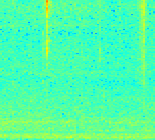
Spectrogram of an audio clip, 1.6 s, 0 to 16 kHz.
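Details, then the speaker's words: Trane XL18 18 SEER AC condenser, installed around 2001–2002, about 20 years old, with a breaker-tripping complaint; thermostat at 81°F set to 74, so second stage expected. Soft, even fan whoosh and steady hum with no rattles or buzzing; running smoothly. "all right it's running very well"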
